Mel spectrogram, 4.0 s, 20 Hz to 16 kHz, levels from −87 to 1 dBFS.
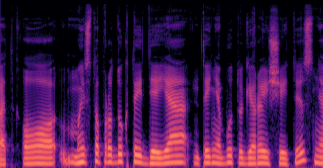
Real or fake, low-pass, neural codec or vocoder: real; 14.4 kHz; none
